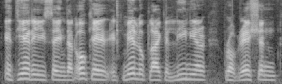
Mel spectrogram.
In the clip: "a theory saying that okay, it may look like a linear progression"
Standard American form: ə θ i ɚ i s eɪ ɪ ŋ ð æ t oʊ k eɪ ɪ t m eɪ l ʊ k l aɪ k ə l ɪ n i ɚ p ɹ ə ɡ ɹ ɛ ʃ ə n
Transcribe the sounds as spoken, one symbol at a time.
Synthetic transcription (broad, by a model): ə t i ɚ i s eɪ ɪ ŋ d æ t oʊ k eɪ ɪ t m eɪ l ʊ k l aɪ k ə l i n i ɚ p ɹ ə ɡ ɹ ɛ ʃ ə n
